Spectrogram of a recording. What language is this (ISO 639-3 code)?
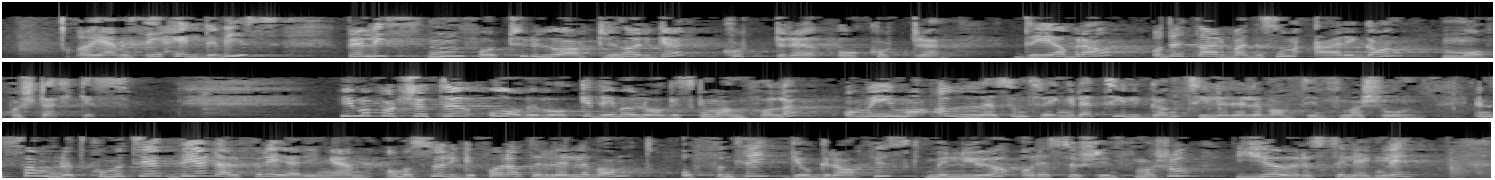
nob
